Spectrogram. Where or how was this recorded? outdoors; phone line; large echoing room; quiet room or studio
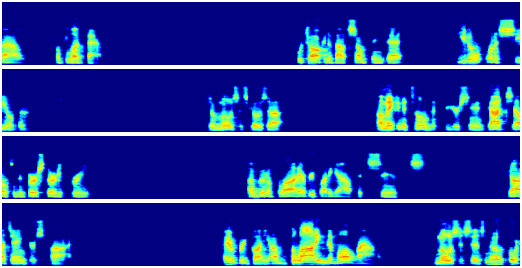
large echoing room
